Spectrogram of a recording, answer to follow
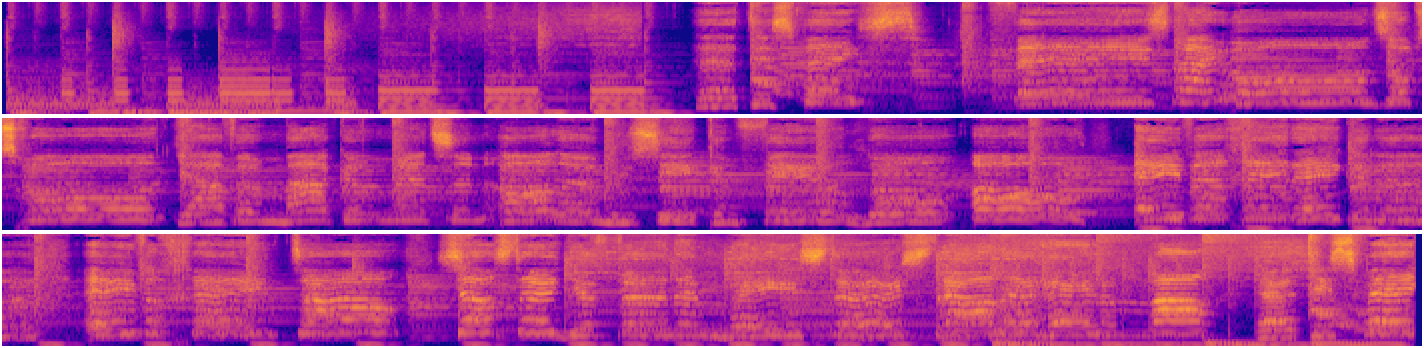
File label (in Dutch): Dans en instrumenten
